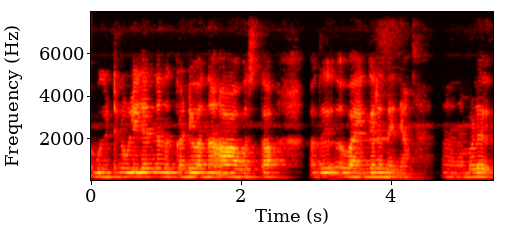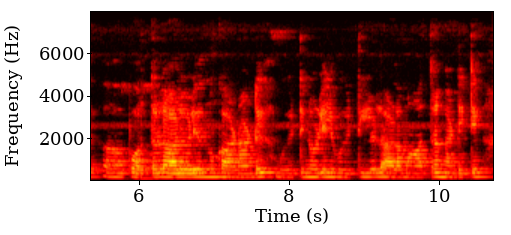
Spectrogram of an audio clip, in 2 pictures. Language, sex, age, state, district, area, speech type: Malayalam, female, 30-45, Kerala, Kannur, rural, spontaneous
